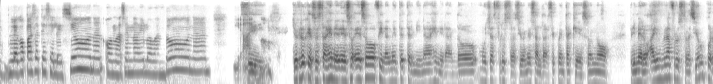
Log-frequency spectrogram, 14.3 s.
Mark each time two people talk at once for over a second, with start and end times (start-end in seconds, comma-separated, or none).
none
